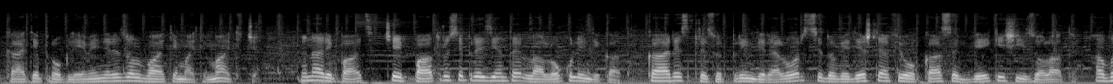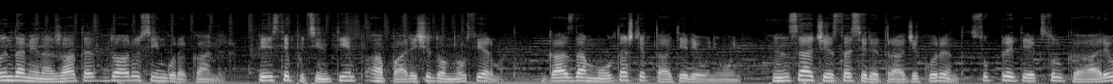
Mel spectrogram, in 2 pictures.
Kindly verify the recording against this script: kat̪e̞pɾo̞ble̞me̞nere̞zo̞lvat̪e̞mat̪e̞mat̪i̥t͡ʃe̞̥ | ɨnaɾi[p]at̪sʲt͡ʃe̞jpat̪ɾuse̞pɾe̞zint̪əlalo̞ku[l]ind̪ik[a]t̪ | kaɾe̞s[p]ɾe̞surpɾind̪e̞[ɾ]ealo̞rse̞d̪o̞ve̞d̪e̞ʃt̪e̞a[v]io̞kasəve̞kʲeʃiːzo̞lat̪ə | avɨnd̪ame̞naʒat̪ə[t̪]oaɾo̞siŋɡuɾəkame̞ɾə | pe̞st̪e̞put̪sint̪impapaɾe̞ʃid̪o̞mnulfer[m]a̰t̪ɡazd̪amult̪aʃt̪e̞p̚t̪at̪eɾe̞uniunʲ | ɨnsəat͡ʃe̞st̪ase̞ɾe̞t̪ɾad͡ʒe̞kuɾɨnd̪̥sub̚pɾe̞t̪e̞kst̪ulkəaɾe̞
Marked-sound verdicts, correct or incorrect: correct, correct, correct, correct, correct, incorrect, incorrect, correct

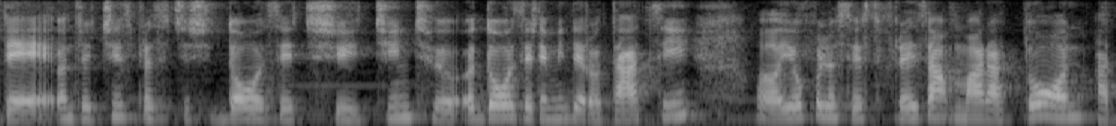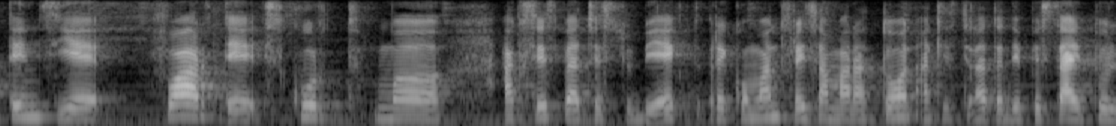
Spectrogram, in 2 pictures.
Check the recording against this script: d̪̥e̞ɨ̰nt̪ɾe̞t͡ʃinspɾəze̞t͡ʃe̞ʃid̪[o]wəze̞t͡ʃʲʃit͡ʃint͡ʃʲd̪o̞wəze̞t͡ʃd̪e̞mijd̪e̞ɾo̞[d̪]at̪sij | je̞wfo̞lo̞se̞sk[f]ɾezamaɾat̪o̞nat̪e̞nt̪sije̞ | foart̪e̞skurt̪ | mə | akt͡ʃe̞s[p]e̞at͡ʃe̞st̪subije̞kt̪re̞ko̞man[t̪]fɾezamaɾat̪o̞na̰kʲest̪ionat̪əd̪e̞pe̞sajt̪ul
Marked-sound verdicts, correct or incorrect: correct, incorrect, correct, correct, incorrect

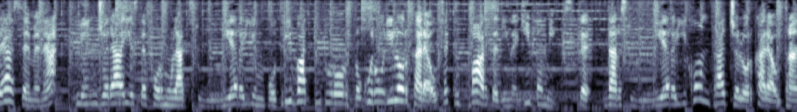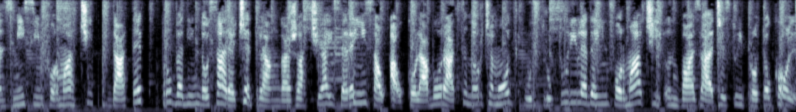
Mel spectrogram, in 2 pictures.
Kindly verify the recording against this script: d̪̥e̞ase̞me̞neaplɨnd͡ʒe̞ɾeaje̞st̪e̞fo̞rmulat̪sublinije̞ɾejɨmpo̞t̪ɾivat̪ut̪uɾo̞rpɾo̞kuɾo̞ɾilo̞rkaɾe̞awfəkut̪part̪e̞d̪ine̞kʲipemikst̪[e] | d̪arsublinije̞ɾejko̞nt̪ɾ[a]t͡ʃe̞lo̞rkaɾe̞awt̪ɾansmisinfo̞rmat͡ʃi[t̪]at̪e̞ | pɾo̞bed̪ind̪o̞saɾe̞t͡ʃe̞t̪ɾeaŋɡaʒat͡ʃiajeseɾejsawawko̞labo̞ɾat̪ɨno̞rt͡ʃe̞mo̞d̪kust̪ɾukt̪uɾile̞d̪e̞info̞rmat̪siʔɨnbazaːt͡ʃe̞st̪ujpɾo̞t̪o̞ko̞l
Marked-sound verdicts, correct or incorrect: correct, correct, incorrect

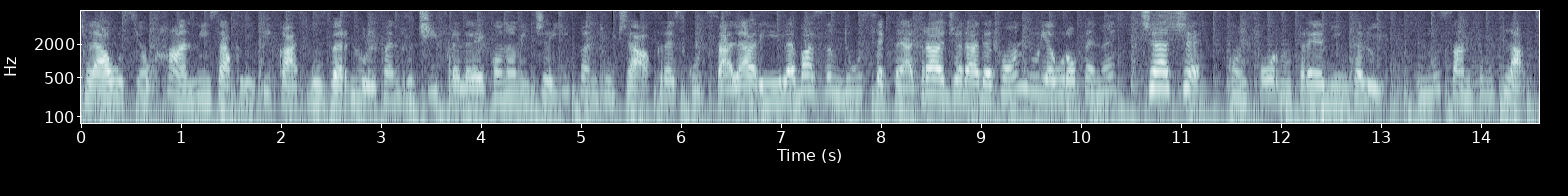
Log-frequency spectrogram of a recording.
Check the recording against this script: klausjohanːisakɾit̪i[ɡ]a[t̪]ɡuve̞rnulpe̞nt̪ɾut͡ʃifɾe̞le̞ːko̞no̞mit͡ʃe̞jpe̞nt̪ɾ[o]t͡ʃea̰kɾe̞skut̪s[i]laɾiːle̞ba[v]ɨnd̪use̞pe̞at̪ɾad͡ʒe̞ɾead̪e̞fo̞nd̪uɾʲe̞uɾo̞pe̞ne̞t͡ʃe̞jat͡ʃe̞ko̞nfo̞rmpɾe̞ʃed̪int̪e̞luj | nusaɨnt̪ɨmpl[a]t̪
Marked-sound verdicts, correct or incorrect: incorrect, correct, incorrect, incorrect, incorrect, correct

